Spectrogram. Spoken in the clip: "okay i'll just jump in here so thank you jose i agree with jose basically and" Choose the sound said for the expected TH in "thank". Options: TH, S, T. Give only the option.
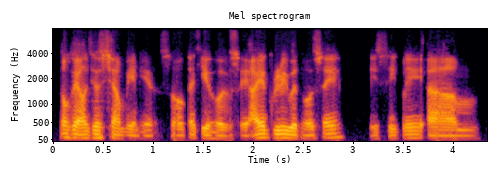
T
